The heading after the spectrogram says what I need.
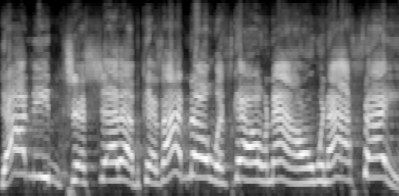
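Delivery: high-pitched, loud, stern no-nonsense scolding tone. Showing how a loud reality star talks: imitating Nene Leakes. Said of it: "She talks like this".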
